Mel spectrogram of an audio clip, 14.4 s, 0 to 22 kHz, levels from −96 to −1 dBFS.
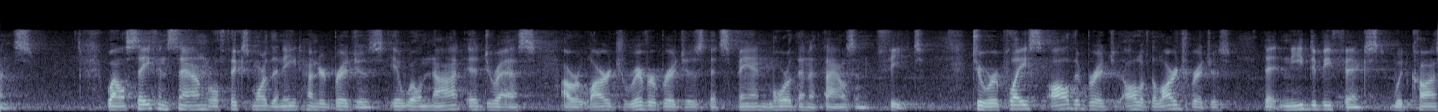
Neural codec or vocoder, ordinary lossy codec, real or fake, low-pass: vocoder, 22.05 kHz, 80 mel bands, Vocos; MP3, 48 kbps; fake; 7.2 kHz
